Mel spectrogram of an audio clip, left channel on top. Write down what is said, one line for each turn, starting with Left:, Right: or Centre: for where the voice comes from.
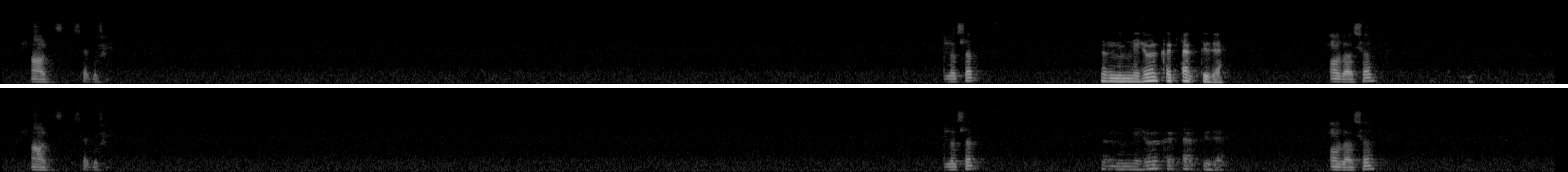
Centre: ಹದು ಸರ್ ಸರಿ ಸರ್. Hello sir.
Left: ಸರ್ ನಿಮ್ ನನೆಟ್ವರ್ಕ್ ಕಟ್ ಆಗ್ತಿದೆ.
Centre: ಹೌದಾ ಸರ್.
Left: <inaudible>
